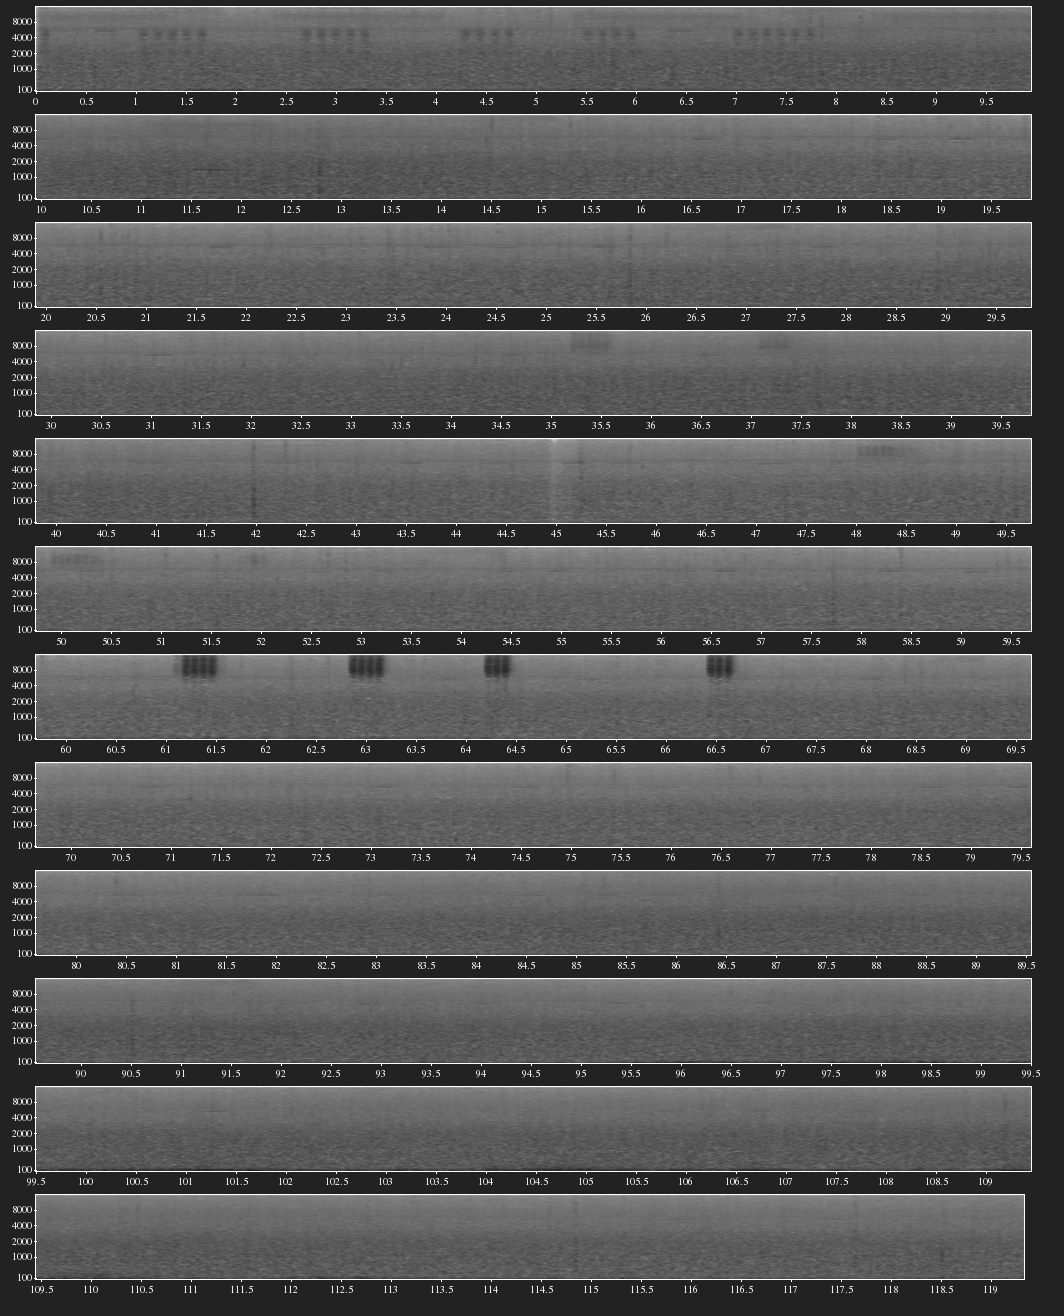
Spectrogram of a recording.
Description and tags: Stereo field recording of a late summer evening. A bit of thunder.
evening, thunder, crickets, quiet, field-recording, summer, bugs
